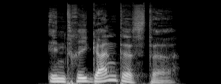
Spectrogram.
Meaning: inflection of intrigant: 1. strong/mixed nominative/accusative feminine singular superlative degree 2. strong nominative/accusative plural superlative degree
- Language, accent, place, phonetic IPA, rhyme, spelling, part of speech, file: German, Germany, Berlin, [ɪntʁiˈɡantəstə], -antəstə, intriganteste, adjective, De-intriganteste.ogg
